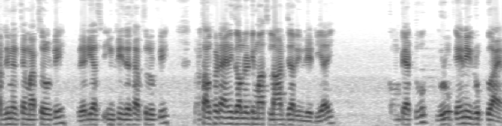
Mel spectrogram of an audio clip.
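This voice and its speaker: Recorded dry and close with no echo, a man speaks at a medium pitch with a bright, sharp tone. His pace is very fast, with ordinary pitch variation. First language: not English. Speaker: chemistry teacher. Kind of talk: lecture. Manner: halting.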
